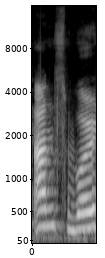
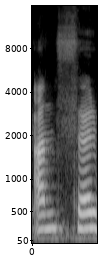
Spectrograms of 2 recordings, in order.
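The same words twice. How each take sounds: First: A w sound is pronounced after the s. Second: No w sound is pronounced after the s. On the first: The speaker calls it wrong. "इसमें आंसर नहीं बोल रहे" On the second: The speaker calls it right. "आंसर बोल रहे हैं"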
